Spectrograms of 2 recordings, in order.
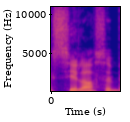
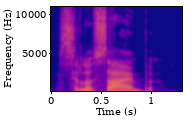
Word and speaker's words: psilocybin: And I'm saying psilocybe because I'm in Canada. And really, I've learned that like the age-old Canadian accent pronounces it as psilocybe. But for those who listen to a lot of American speakers, it's psilocybin.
